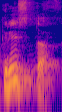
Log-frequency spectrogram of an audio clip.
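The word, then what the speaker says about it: ਗ੍ਰਿਹਸਤ: ये शब्द आ जी गग्गा, गग्गे नूं सियारी, गग्गे दे पैर विच तुसीं देखो अद्धा रारा लगा होया है। इस शब्द का उच्चारण करांगे जी गृहस्थ, ठीक है ना जी।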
